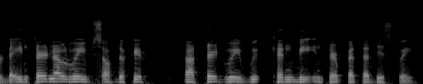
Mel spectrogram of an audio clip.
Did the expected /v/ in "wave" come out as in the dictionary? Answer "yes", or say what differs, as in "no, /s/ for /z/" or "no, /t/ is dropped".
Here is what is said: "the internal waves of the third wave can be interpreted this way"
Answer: no, /b/ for /v/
